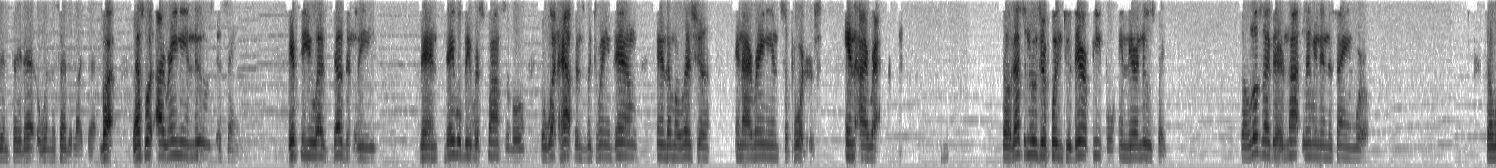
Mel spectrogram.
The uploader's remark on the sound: TNTSuperfantastic Conference Call.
